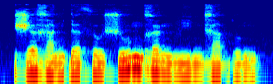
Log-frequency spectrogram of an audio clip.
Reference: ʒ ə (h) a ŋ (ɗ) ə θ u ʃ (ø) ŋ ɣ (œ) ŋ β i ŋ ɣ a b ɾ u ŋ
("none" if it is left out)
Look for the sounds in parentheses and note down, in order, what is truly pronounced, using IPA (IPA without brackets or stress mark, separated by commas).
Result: ɣ, ɗ, u, œ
